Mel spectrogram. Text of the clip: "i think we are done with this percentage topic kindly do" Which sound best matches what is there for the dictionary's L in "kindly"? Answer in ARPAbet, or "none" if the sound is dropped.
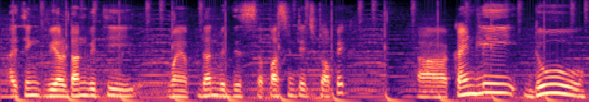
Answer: L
